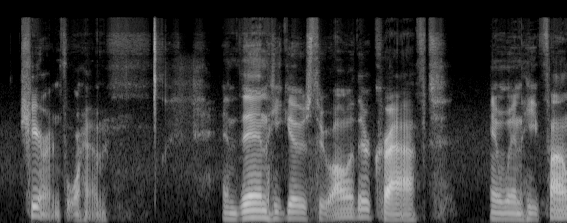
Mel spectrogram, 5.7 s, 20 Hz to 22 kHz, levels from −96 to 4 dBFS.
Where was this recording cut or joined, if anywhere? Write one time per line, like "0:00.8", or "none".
none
